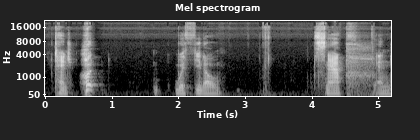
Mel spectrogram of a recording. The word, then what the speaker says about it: attention: you don't call the command fight attention it's pronounced tan hoot with you know snap and all that good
